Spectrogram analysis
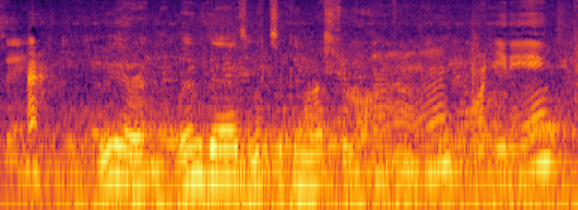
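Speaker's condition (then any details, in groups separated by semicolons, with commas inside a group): No condition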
